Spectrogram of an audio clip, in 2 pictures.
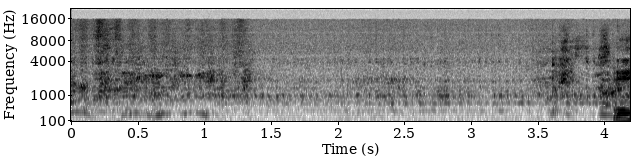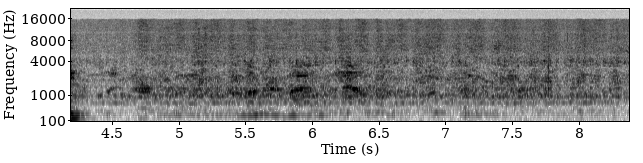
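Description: Microfiber towel rubbed over short curly hair to twist it: a faint rustling.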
